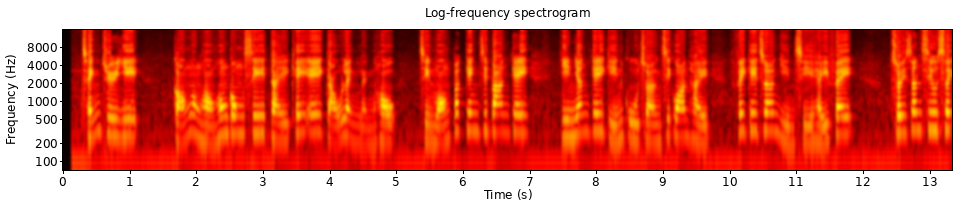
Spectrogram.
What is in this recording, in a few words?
Delay cantonese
